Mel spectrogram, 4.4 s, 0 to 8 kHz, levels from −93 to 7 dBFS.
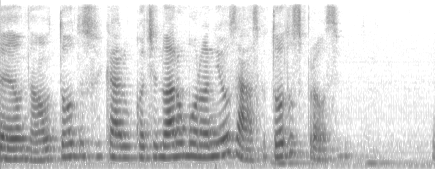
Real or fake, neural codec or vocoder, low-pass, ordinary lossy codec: real; none; 7.2 kHz; AAC, 48 kbps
